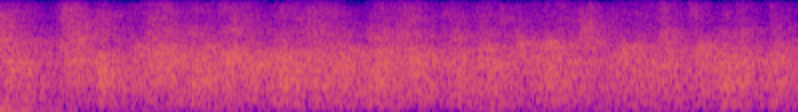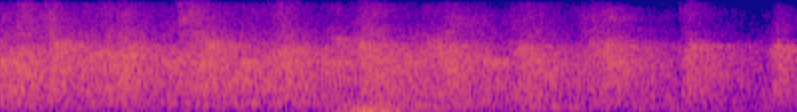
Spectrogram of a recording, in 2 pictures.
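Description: An audience applauds for the Lord during a sermon, many hands clapping steadily for several seconds in a dense, continuous wash of sound that stays fairly even throughout, with no voices rising above it.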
